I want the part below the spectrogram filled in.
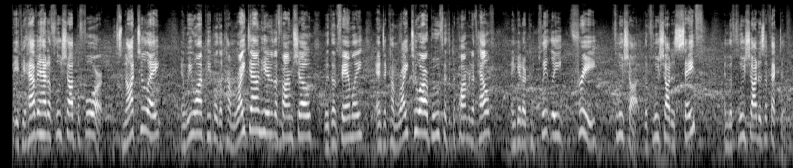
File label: Farmshow Flu Shot radio; DOH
